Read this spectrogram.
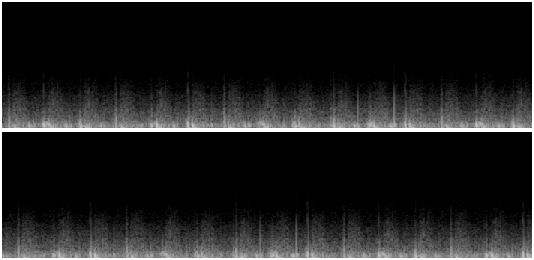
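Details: Womb sound played as a sleep aid for babies: steady, regular muffled low thumps of a heartbeat under a soft whooshing hum of flowing sounds and white noise, as heard from inside the womb.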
